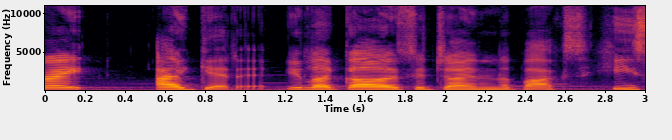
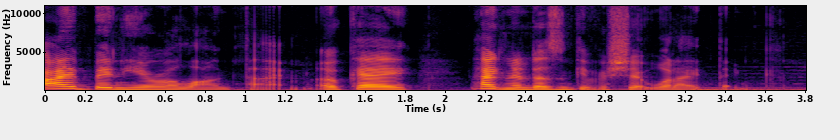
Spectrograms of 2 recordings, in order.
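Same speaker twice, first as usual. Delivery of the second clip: offhand, dismissive, brushed-off tone. Voicing a character who rolls her eyes and answers: eye-rolling dismissive character line. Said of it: "she rolls her eyes and she says".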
